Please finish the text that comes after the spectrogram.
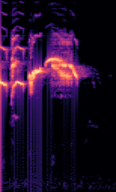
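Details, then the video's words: Oriental magpie-robin song phrase for therapy training of a timid, weak-spirited bird: quick high whistled notes running into a smooth, slightly rising then falling whistle that fades out after about a second. "Latihan Suara Terapi Kacer Lemah Mental"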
